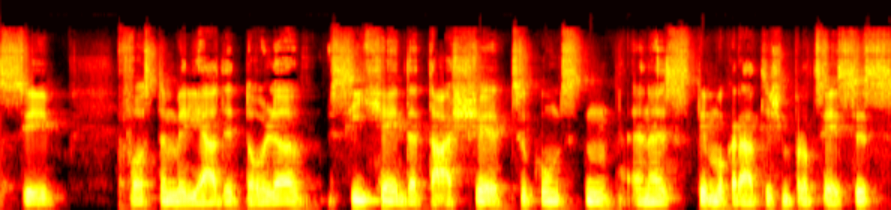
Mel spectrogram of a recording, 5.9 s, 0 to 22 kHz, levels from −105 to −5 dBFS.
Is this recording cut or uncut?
uncut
